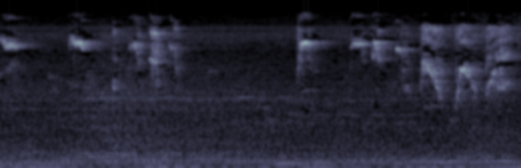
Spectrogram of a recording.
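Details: Jalak Rio myna song, used to stimulate other Rio birds to sing. Scattered high thin whistles and squeaky chirps come in irregular bursts, denser in the second half, over low background noise.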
